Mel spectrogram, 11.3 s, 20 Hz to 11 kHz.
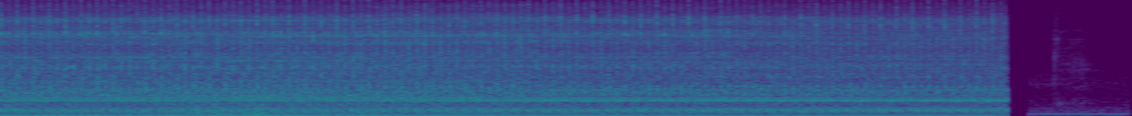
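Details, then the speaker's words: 1.6 HDi diesel at idle: a quick metallic rattle from the timing-chain side that grows louder and fades over a faint whine, attributed to a worn camshaft chain and its tensioners. "الحس هذا يقوى ويتنحى يقوى اقوى من هك يولي ويتنحى"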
